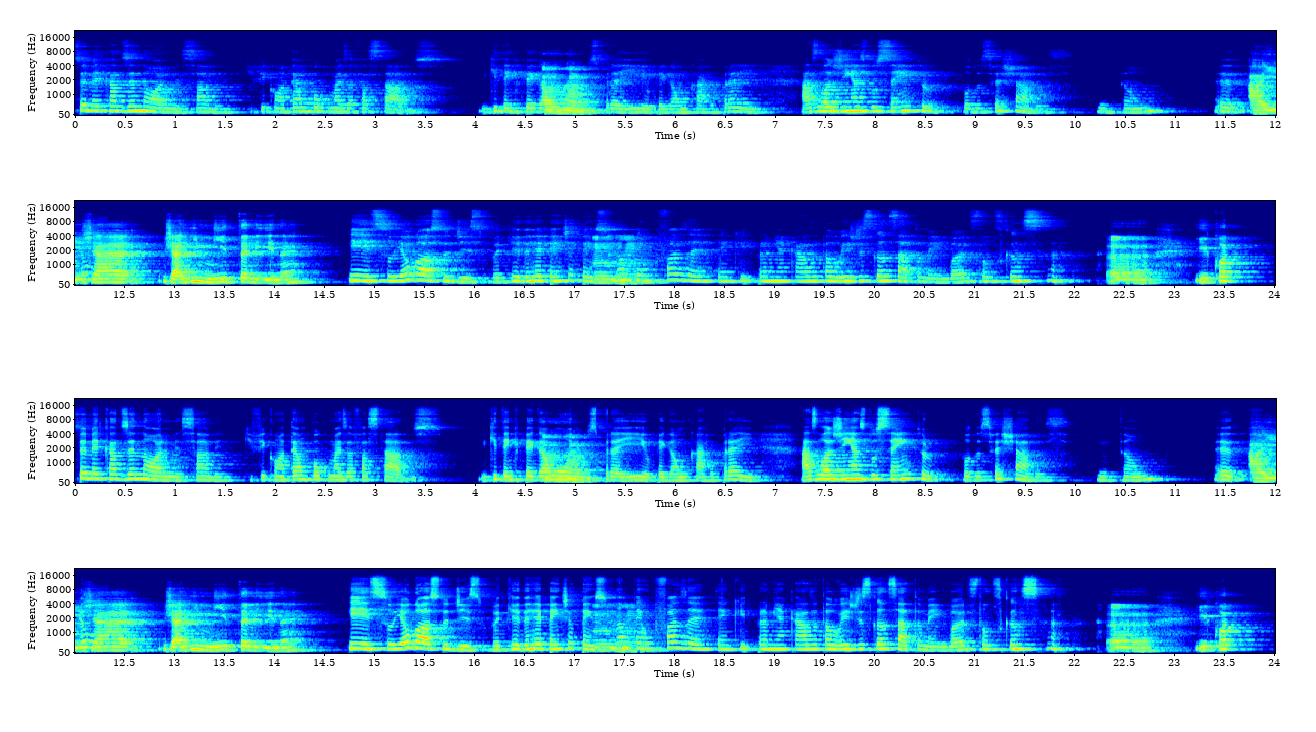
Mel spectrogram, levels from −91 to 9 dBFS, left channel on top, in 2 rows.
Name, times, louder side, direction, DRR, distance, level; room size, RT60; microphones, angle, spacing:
voice 1, 0.0-1.5 1.8-3.6 4.0-8.6 8.9-9.7 10.2-10.8 11.4-12.4 14.8-18.6 18.8-21.8, right 2 dB, 55° right, 8 dB, 0.5 m, -33 dB
voice 2, 4.7-5.2 11.7-14.3 17.2-17.8 22.3-23.5, left 1 dB, 10° left, 5 dB, 0.4 m, -31 dB
8.6 x 5.1 x 3.3 m, 0.80 s
head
